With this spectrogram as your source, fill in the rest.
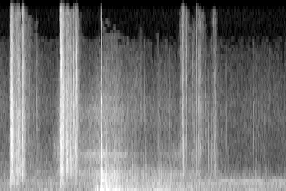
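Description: A sudden magical blast booms and rumbles.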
